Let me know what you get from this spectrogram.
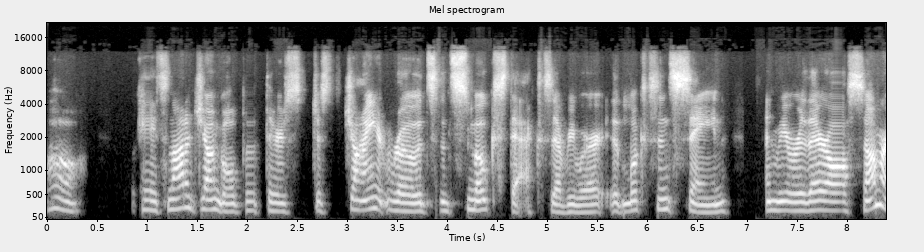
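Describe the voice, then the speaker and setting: A woman's medium-pitched voice moves at a fairly slow pace. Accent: New Jersey. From born in Poland, raised in New Jersey. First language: Polish. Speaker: professional skateboarder. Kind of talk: casual interview.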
